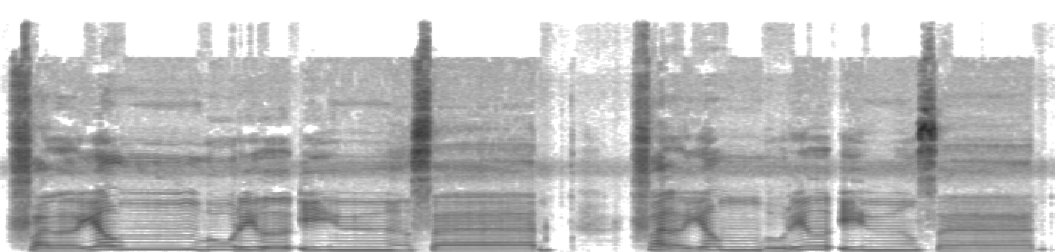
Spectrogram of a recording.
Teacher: Ya, yanzu. Jadi nun sukunya sudah tebal bertemu huruf dha ya.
